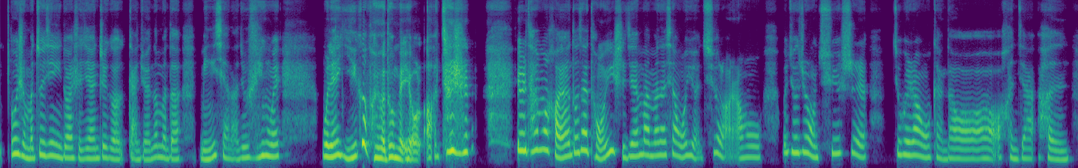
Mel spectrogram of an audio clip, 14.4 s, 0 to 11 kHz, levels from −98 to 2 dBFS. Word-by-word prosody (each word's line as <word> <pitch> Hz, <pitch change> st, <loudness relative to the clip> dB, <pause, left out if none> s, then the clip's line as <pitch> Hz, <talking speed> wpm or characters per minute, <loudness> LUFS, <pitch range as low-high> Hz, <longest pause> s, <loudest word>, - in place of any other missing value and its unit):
为 290 Hz, -, +4 dB
什 235 Hz, -6 st, +1 dB
么 195 Hz, -, 0 dB
最 255 Hz, +5 st, 0 dB
近 250 Hz, -1 st, 0 dB
一 220 Hz, -, -1 dB
段 205 Hz, -1 st, 0 dB
时 195 Hz, -2 st, -6 dB
间 195 Hz, +1 st, -2 dB
这 215 Hz, 0 st, -3 dB
个 180 Hz, -2 st, -4 dB
感 170 Hz, -, -7 dB
觉 175 Hz, -1 st, -6 dB
那 210 Hz, +4 st, -5 dB
么 210 Hz, -3 st, -3 dB
的 180 Hz, 0 st, -4 dB, 0.2 s
明 185 Hz, +5 st, -1 dB
显 230 Hz, -6 st, -5 dB
呢， 190 Hz, -2 st, -9 dB
就 205 Hz, +2 st, -3 dB
是 215 Hz, -1 st, -5 dB
因 250 Hz, +1 st, +3 dB
为 235 Hz, +1 st, 0 dB, 0.5 s
我 230 Hz, -1 st, +6 dB
连 255 Hz, +3 st, +6 dB
一 210 Hz, +5 st, +3 dB
个 250 Hz, -, +7 dB
朋 210 Hz, -, +2 dB
友 185 Hz, -, +7 dB
都 225 Hz, +4 st, +5 dB
没 200 Hz, -5 st, +5 dB
有 170 Hz, -1 st, +4 dB
了， -, -, -2 dB
就 335 Hz, +1 st, +8 dB
是 320 Hz, 0 st, +5 dB, 0.6 s
就 355 Hz, -, +5 dB
是 345 Hz, -, +7 dB
他 340 Hz, +2 st, 0 dB
们 365 Hz, -1 st, +2 dB
好 225 Hz, -, +4 dB
像 235 Hz, +3 st, +3 dB
都 310 Hz, +2 st, 0 dB
在 350 Hz, 0 st, +5 dB
同 210 Hz, -, -1 dB
一 335 Hz, -, +4 dB
时 275 Hz, -10 st, -4 dB
间 240 Hz, +1 st, 0 dB
慢 260 Hz, -1 st, +1 dB
慢 250 Hz, +1 st, -1 dB
地 260 Hz, -, 0 dB
向 260 Hz, -1 st, -2 dB
我 230 Hz, -, -2 dB
远 240 Hz, -5 st, -5 dB
去 295 Hz, +8 st, -5 dB
了。 220 Hz, -, -5 dB
然 205 Hz, -, -6 dB
后 215 Hz, 0 st, -6 dB, 0.2 s
我 -, -, -6 dB
觉 315 Hz, -1 st, -1 dB
得 -, -, +2 dB
这 315 Hz, -, -3 dB
种 265 Hz, -8 st, 0 dB
趋 290 Hz, +7 st, -5 dB
势， 265 Hz, -8 st, -5 dB, 0.3 s
就 275 Hz, -, -5 dB
会 265 Hz, -1 st, 0 dB
让 255 Hz, -3 st, 0 dB
我 215 Hz, -, -4 dB
感 210 Hz, -5 st, -9 dB
到 185 Hz, -1 st, -3 dB
很 200 Hz, -4 st, -7 dB
加 190 Hz, 0 st, -9 dB
很 175 Hz, -3 st, -6 dB
220 Hz, 305 characters per minute, -21 LUFS, 195-260 Hz, 0.6 s, 就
